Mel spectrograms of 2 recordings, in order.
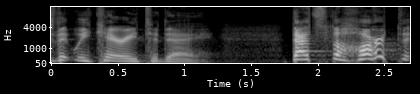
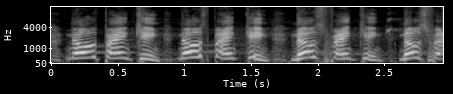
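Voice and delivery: put-on higher, louder child's plea, repeated fast; pleading little boy; 7 semitones higher, 5 dB louder than usual. Young son begging his dad for no spanking, high and pleading. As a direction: beg like a kid fleeing his dad.

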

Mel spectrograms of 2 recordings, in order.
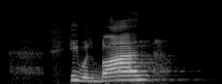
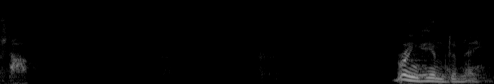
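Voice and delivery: hushed telling; 5 semitones lower, 11 dB quieter than usual. A narrator's reading. Quiet narration of Jesus arriving.

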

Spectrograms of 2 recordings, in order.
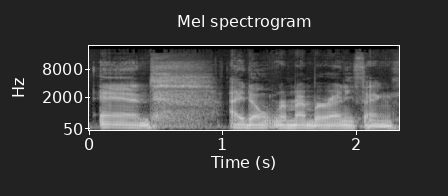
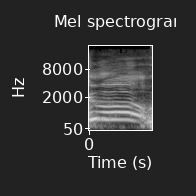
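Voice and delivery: groggy groan. Retold or imitated. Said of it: "Again, I'm like".

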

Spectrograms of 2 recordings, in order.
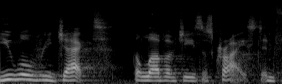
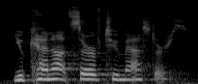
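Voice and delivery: ordinary talk

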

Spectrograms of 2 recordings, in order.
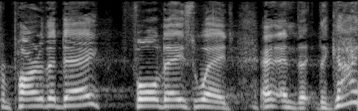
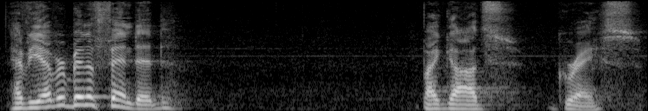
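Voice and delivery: ordinary talk, nothing marked

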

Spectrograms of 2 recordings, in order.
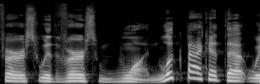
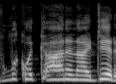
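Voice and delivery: higher, proudly delighted; good pride; 8 semitones higher than usual. Acted. Imagined Eve proud of her newborn, good pride. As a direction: show off the shared achievement. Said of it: "good pride of".

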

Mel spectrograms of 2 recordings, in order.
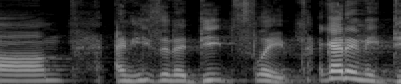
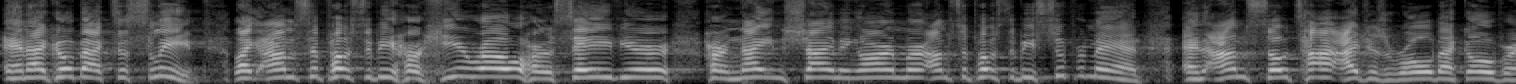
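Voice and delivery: louder, higher preaching build; full preaching; 7 semitones higher, 9 dB louder than usual. Acted. Pastor confessing to the congregation he slept through it, preaching. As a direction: drive the confession home.

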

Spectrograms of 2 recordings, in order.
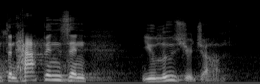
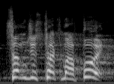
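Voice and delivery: high, loud shriek of alarm; panicked yell; 7 dB louder than usual. Retold or imitated. Swimmer brushed by something in the ocean, panicked yell. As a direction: yelp in exaggerated panic, much higher and louder. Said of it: "and I yell".

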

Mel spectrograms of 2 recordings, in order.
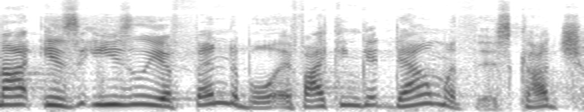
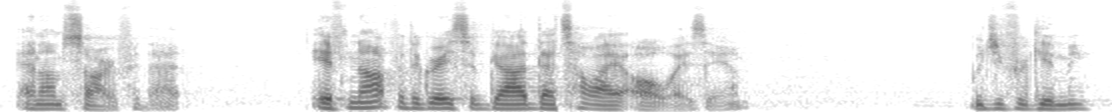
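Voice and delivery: soft, sincere confession, much softer; humble apology; 5 semitones lower, 5 dB quieter, faster than usual. Shown as a demonstration. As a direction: quietly ask forgiveness, meaning it.

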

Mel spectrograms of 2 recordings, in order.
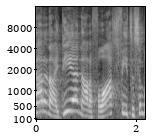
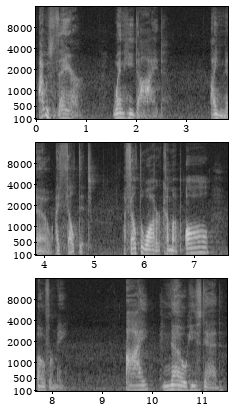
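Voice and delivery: hushed solemn recollection; 8 semitones lower, 8 dB quieter than usual. Acted. Solemn baptism account, very soft.

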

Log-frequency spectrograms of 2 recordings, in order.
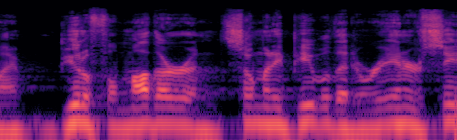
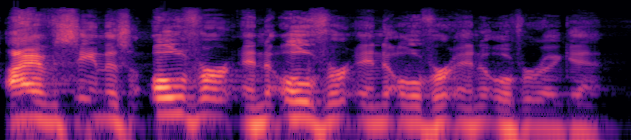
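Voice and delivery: raised, loud sermon delivery; fiery preaching; 6 semitones higher, 6 dB louder than usual. Real, not acted. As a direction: preach it with full force. Preaching at full force.

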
